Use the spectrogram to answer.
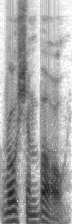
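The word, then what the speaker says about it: Rochambeau: of the french forces name for being pronounced roshambo it sounded when pronounced quick like rush on boys we had not lane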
